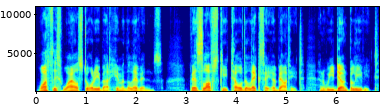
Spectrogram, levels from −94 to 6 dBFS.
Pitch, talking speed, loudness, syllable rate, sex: 125 Hz, 165 wpm, -19 LUFS, 4.9 syllables/s, male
